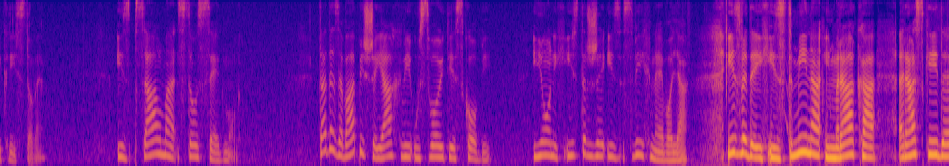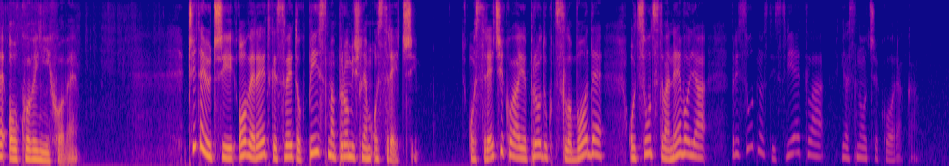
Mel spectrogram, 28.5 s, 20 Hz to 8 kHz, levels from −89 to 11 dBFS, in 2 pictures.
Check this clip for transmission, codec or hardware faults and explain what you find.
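The clip has three level faults from the automatic gain control, two lowering the gain and one raising it.

Automatic gain falling occurs twice: from 8.02 to 15.08 s, by about 13 dB, and from 17.24 to 24.62 s, by about 6 dB. Each time the control judged the input too loud, or its background noise too strong, and pulled its gain down gradually over several seconds, so the sound sinks slowly. The room noise sinks with it. That shared fade separates it from the talker moving around 10 s, which shifts only the voice against a steady background.

Automatic gain rising runs from 25.57 to 27.89 s. The input level had fallen by about 22 dB, and the control responded by lifting its gain by about 5 dB over roughly two seconds. Voice and background noise swell together during that stretch. Around 24.5 s, where the talker's position changes, the voice alone shifts against the room. The gradual, joint rise in both voice and noise marks the gain control rather than movement at the microphone.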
